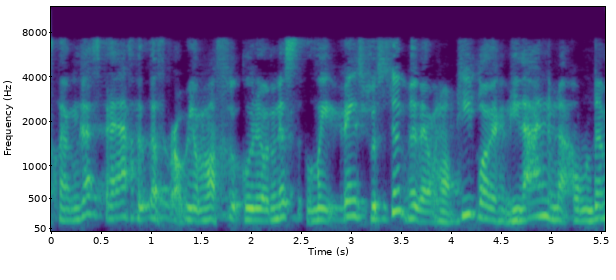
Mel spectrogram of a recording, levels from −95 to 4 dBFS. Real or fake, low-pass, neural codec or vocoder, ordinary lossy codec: fake; 7.2 kHz; codec, 16 kHz, 1 kbps, FreqCodec, larger model; MP3, 64 kbps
